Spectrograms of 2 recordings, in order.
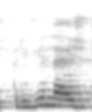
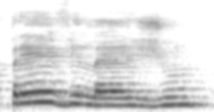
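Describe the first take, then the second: First: Said in the usual way. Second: "privilégio" said as "previlégio", first vowel an e; wrong pronunciation. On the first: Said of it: "ao invés de privilégio". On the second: Shown as a demonstration. Teacher showing students the wrong form, mispronounced. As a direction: open with "pre" in "privilégio". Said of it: "privilégio ao invés de privilégio".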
